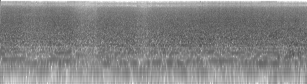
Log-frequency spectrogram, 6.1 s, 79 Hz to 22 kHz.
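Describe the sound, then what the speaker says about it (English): Race car engine roars steadily throughout from an on-board perspective in a NNSCRA Castrol GTX Cup stock car racing video game at the Miller Lite 400, with commentary speech running over the continuous engine drone. "On board Jesse Shelton's car."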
